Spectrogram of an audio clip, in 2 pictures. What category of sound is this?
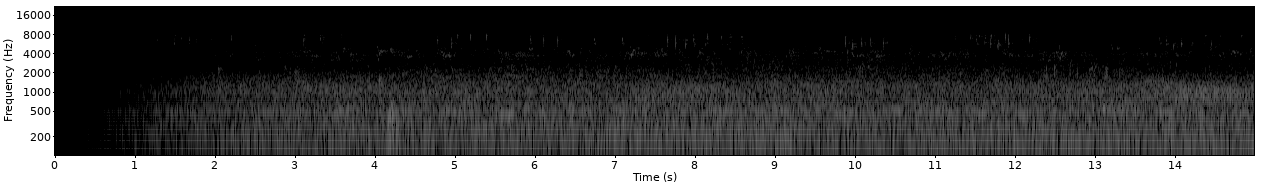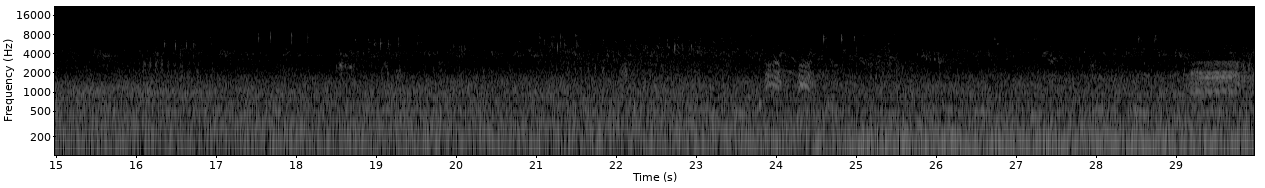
Soundscapes > Urban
